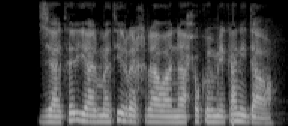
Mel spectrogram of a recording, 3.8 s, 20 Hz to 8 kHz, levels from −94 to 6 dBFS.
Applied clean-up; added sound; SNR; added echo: none; none; none; none.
